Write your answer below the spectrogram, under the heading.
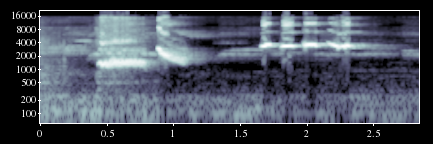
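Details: White-rumped shama lure song: a harsh rasping note and a rising slur, then four clear whistled notes in quick succession.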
